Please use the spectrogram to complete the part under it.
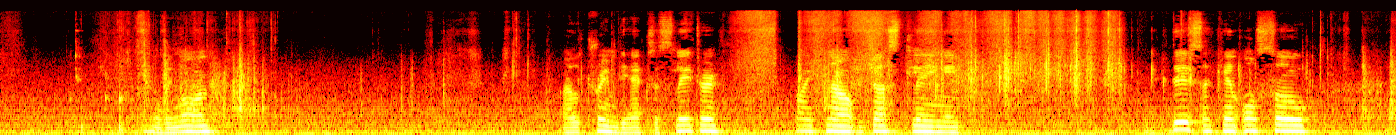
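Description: A newspaper rustles and crinkles as it is handled.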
